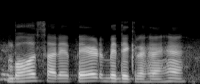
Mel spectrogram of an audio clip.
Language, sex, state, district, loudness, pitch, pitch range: Hindi, male, Arunachal Pradesh, Lower Dibang Valley, -15 LUFS, 140 Hz, 135-150 Hz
